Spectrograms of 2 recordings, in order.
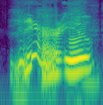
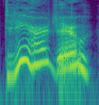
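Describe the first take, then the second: First: High, slow, loud silly voice; loud high put-on voice. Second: High, slow, shrill-free squeak of worry; high put-on voice. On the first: Echo, louder higher. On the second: Bobcat quoted, high far.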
